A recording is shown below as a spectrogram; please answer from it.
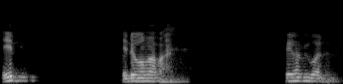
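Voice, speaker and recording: A man giving a teacher-training lesson on Quran recitation rules, quizzing his listeners and spelling out letter names slowly. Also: on the high side. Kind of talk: teacher training lecture on tajwid. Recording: dull lo-fi lecture recording.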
